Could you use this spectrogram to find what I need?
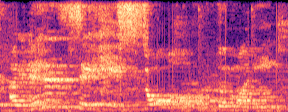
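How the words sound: The stress falls on the word stole. He took the money without stealing it. "the word is emphasized the word is stole"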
